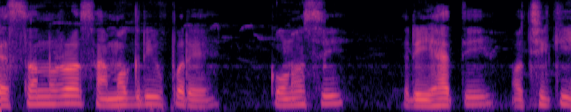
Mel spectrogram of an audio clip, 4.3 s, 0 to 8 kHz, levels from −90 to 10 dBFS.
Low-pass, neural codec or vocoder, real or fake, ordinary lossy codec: none; none; real; none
